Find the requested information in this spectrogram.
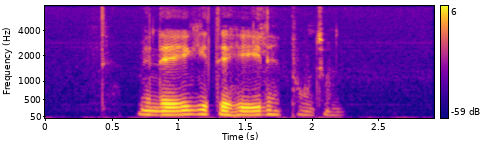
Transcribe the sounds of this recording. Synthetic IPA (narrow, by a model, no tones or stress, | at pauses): mend̥æe̝ɡ̥əd̥e̝ɦe̝ːləpʰɔ̽ŋt͡sʰom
